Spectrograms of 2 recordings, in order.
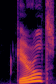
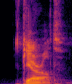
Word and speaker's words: Geralt: this is Geralt. Geralt? Gerald. – Geralt. – Geralt. I said it right the first time.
